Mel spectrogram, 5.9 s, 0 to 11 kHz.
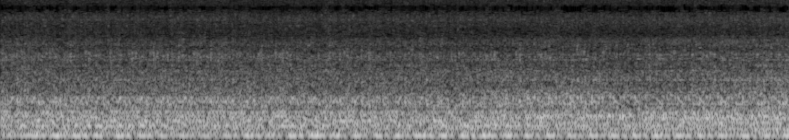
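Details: Budd RDC 9114 railcar diesel, engine No.1, after transmission oil cooler replacement (coolant had contaminated transmission oil), transmission flushed with kerosene, coolant and oil refilled. Deep, steady idle with even beat, no knocks or rattles; healthy.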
